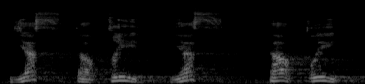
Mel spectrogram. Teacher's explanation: تا اور طا دونوں میں فرق ہے، تا کو باریک پڑھیں گے اور طا کو موٹا پڑھیں گے، کیونکہ طا حروف مستعلیہ میں سے ہے.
